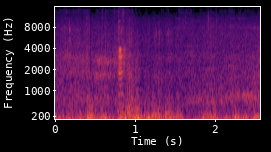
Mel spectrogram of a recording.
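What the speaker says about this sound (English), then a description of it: "It's gone really, really windy." Steady, rumbling wind buffeting the microphone on a street in Lisbon, a continuous low roar with no clear breaks, drowning out other sounds.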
